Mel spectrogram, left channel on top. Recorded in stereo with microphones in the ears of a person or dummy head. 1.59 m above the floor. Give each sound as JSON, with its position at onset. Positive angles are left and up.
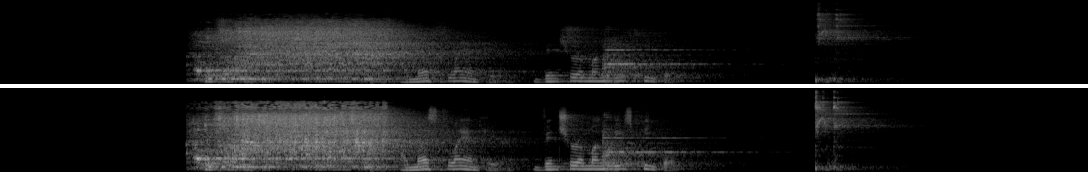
{"t": 1.9, "sound": "a toilet flushing", "side_deg": -55, "distance_m": 1.2}
{"t": 4.0, "sound": "a man speaking", "side_deg": -90, "distance_m": 0.6}
{"t": 6.0, "sound": "a piano", "side_deg": -70, "distance_m": 5.5}
{"t": 8.2, "sound": "a clunk", "side_deg": -30, "distance_m": 1.1}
